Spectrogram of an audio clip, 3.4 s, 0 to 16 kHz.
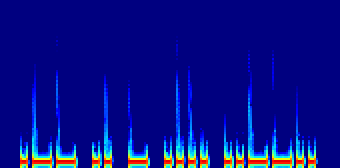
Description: Morse code, heard as a keyed tone, about 19 wpm, 700 Hz. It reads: WITH?
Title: Sentences from Top 1000 Words - Review Part 4 - 20wpm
